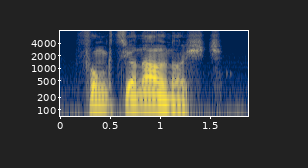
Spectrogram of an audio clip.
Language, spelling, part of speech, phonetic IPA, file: Polish, funkcjonalność, noun, [ˌfũŋkt͡sʲjɔ̃ˈnalnɔɕt͡ɕ], Pl-funkcjonalność.ogg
